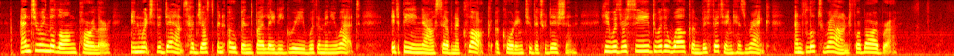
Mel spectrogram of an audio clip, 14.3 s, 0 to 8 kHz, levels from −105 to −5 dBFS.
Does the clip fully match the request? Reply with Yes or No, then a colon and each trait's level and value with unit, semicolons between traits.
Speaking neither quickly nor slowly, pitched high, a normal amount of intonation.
Yes: average, 170 wpm; high, 220 Hz; average, 4.0 semitones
